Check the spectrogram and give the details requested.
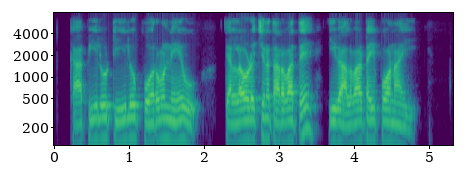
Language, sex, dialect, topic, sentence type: Telugu, male, Utterandhra, agriculture, statement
